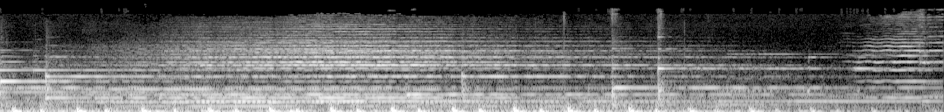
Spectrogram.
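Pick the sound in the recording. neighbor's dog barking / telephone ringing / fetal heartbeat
fetal heartbeat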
